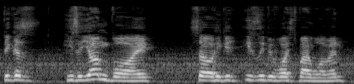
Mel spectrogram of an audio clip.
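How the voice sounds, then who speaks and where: A man's voice: high-pitched, fairly even intonation, fast, a little hiss or hum, poor audio. A man hosting a game playthrough, chatty and giggly, talking with his guests. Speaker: let's play host. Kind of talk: casual game commentary.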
